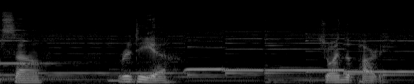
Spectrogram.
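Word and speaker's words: Rydia: I heard it's pronounced some people say Ria or Ria ridea sounds proper because Dia is in the name and I just think r y is separate with Dia at the end so Reda it's pronounced Dia in other game so redia join the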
